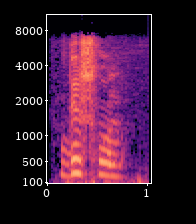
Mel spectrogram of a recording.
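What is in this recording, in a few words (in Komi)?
"дышлун", Komi, female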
